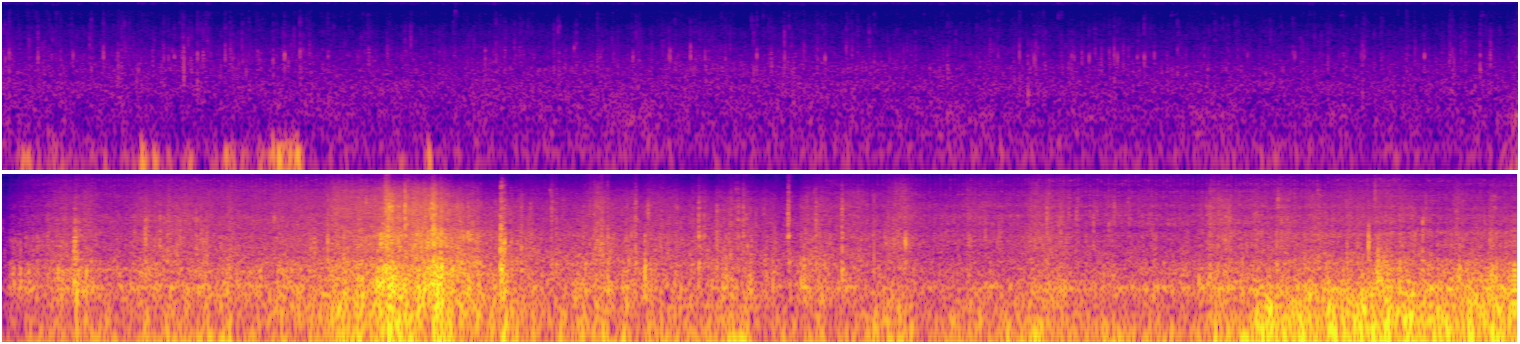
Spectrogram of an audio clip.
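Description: Near silence for about the first half, then a sudden start of a bikepacking mountain bike riding dirt singletrack: steady wind rush on the microphone with tyre noise and small rattles of the bike. It grows louder about two-thirds of the way through and again near the end.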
